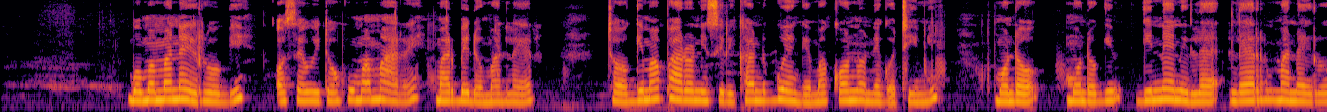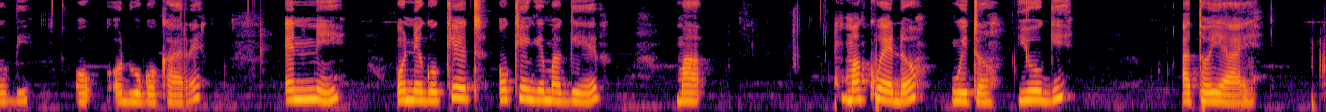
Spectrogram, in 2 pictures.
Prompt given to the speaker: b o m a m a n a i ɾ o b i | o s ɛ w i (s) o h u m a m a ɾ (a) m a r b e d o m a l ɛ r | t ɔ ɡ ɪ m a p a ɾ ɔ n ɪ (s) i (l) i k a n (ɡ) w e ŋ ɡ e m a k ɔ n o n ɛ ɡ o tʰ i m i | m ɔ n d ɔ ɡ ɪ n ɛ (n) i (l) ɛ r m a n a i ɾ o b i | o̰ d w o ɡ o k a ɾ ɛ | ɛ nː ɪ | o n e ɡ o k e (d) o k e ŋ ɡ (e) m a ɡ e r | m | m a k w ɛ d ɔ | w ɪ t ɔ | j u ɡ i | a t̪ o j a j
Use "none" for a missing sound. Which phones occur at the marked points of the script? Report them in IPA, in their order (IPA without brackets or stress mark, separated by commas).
t, ɛ, s, ɾ, ɡ, n, l, t, e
